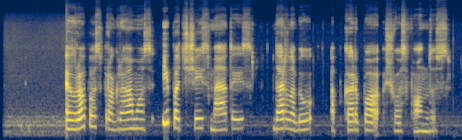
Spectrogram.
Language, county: Lithuanian, Kaunas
